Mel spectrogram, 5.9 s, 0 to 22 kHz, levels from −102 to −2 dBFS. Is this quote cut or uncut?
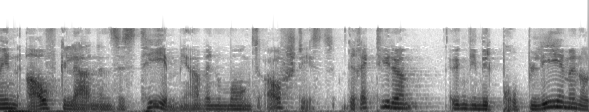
uncut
